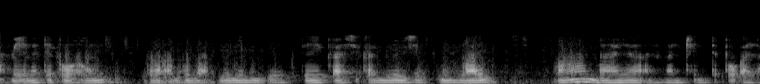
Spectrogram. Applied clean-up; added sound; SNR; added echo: neural separator model SepFormer DNS4.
